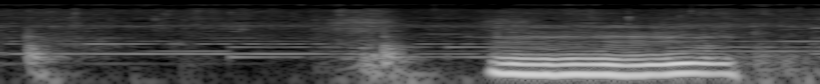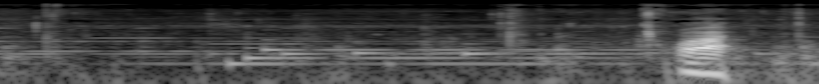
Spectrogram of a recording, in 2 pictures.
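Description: Soft background music with held notes, over which a man eating gives a long hummed "mmm" of enjoyment about two seconds in and a brief voiced sound near the end, with faint wet mouth clicks of chewing.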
